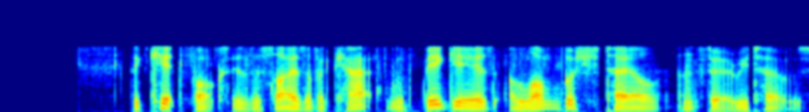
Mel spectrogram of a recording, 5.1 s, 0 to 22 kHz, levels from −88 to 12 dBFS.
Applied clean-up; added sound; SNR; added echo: neural separator model SepFormer WHAMR!.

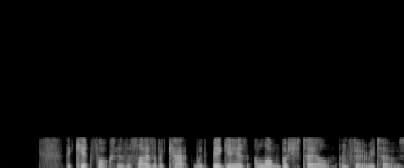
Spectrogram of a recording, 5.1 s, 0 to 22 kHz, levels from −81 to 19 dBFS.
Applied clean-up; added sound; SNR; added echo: none; none; none; none.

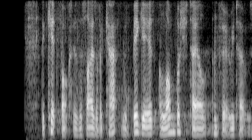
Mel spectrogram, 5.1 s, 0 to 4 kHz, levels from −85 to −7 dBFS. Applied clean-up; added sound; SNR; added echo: neural separator model SepFormer DNS4.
